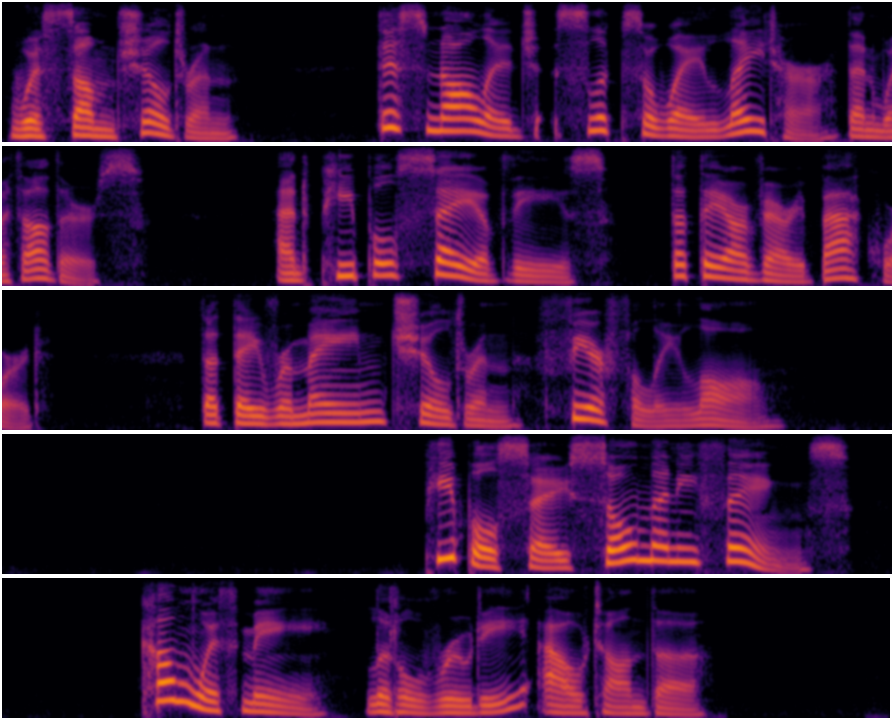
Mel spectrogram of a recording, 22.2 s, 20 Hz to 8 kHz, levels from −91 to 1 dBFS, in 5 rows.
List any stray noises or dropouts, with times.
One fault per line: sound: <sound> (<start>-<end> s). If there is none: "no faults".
no faults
